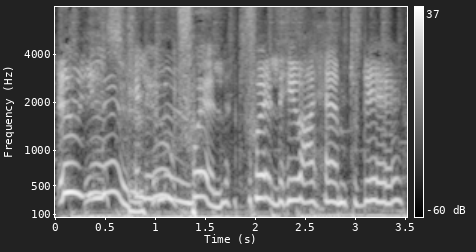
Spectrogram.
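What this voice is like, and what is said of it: Posh, elderly woman's voice. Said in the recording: “does she type in a posh accent ... With my 99 voice”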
